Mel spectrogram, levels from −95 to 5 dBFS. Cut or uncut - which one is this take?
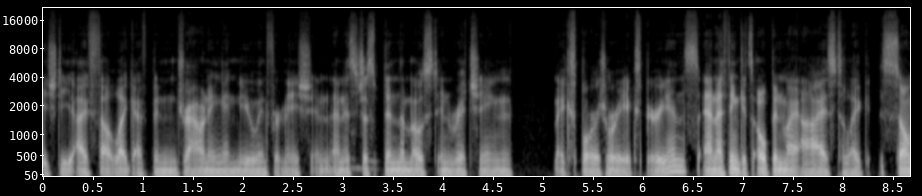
uncut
